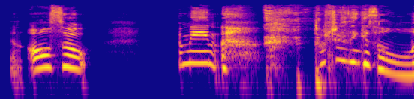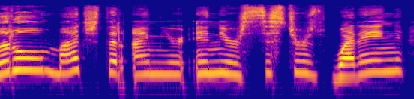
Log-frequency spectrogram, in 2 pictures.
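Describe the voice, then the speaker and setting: High-voiced sassy teenage girl read by a woman. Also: animated, moderate pace, no echo, clean studio sound. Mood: fussy, indignant. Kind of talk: live table read of a TV drama script.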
